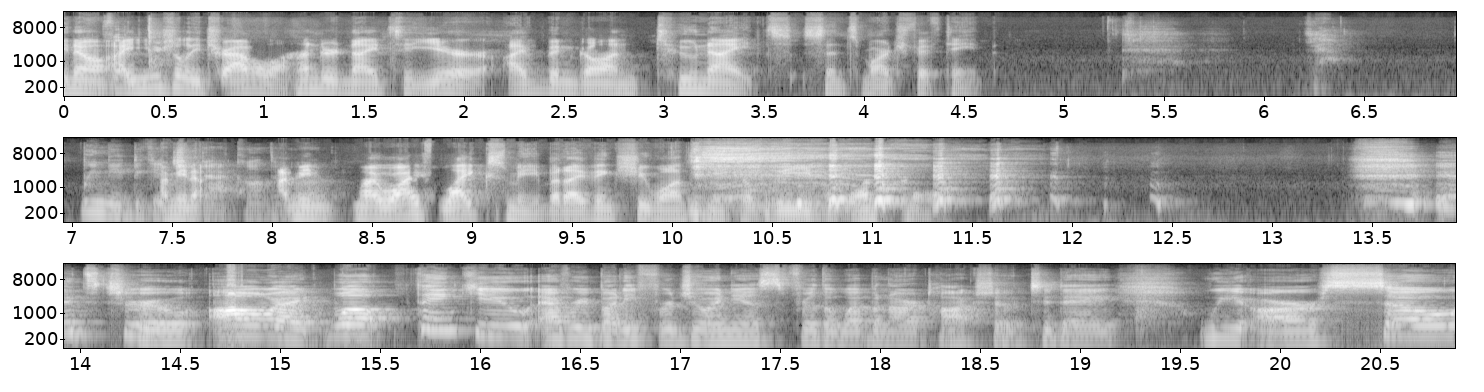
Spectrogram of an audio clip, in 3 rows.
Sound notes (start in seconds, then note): 10.1 laugher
